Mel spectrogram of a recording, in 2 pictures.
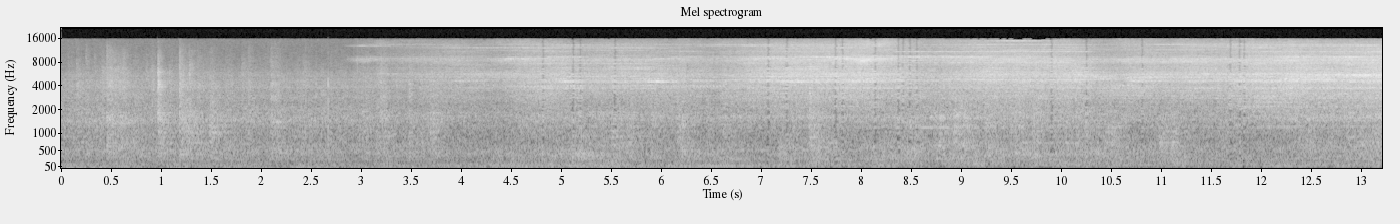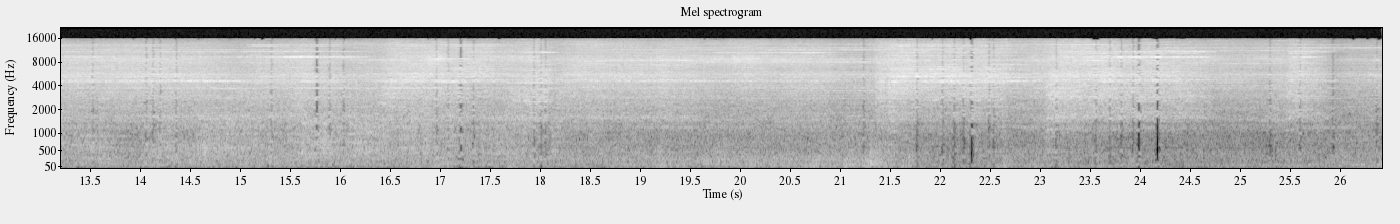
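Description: Freight train wagons rolling past close by, their steel wheels squealing on the rails over a steady rumble. The squeal starts a few seconds in and is loudest near the end.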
